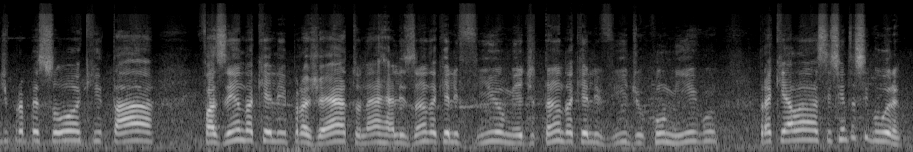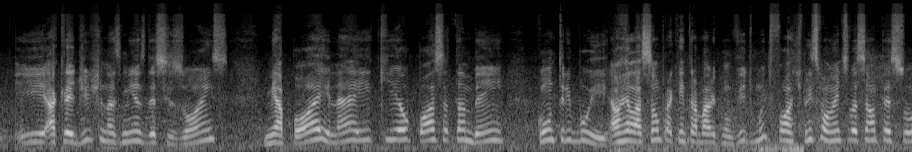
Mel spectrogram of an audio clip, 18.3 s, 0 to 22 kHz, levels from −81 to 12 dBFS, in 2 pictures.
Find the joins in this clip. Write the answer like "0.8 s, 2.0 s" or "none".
none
